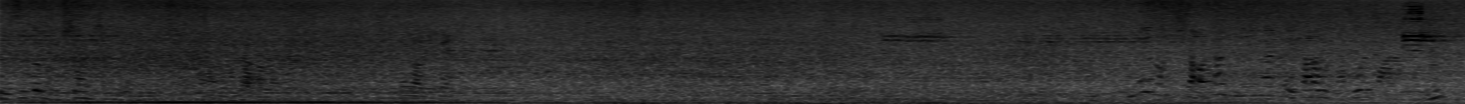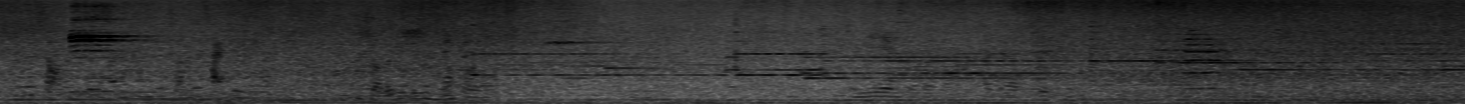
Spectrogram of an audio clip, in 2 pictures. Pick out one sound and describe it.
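Long hair rustles softly as hands handle it.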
